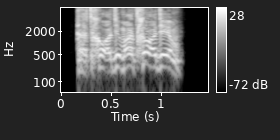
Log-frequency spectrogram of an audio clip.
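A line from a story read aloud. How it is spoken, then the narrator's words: Yelled. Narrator (Russian): Заорал один из них, завидев нас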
